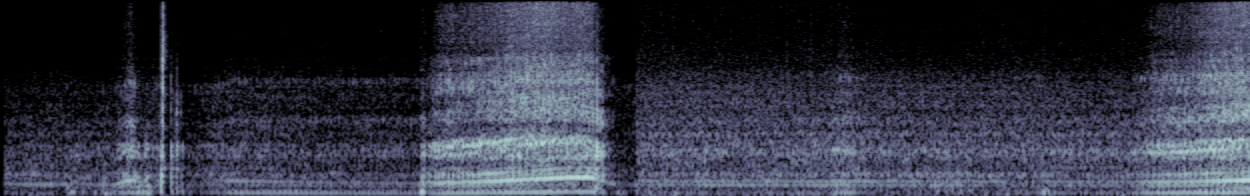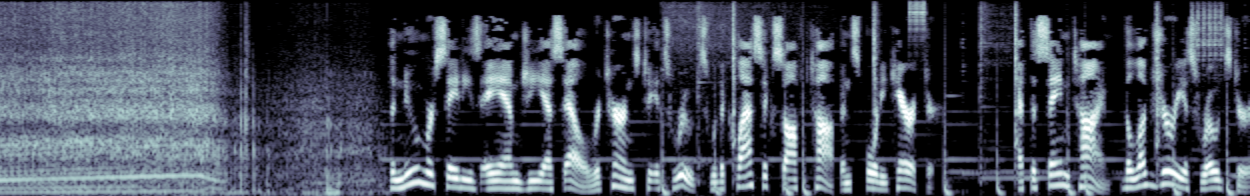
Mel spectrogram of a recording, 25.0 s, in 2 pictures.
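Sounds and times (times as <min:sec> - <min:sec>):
car engine droning and accelerating: 0:00.0 - 0:16.4.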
